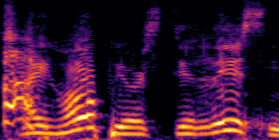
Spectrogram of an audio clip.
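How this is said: It is said in a Transylvanian-sounding accent.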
